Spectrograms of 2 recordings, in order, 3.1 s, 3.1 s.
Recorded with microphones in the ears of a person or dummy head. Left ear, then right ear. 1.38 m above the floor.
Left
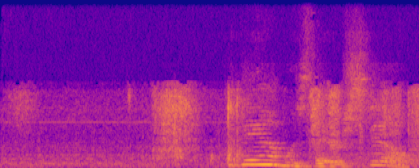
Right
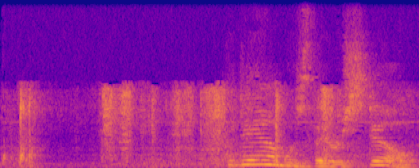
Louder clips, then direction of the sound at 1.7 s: Left 1 dB; 30° right (ahead or behind).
